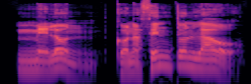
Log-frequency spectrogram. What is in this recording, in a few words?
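"melón", Spanish, male; mekanta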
